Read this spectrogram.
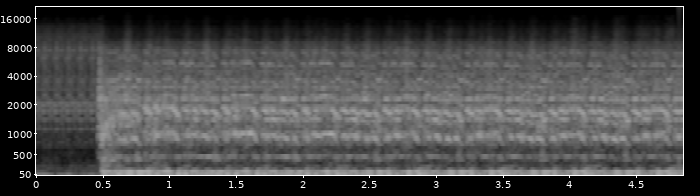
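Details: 2005 Ford F250 with a replacement 6.0 Powerstroke diesel installed without a turbo, first start: fast uneven starter churn, loud clattering diesel catches and keeps running roughly; cranking and first start after engine swap.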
